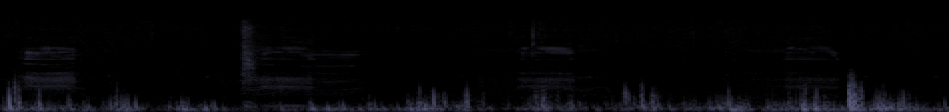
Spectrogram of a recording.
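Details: Migrating wildebeest herd on the southern Serengeti plains near Naabi Hills, Tanzania; many overlapping low grunting, nasal honks and moaning calls blending into a continuous rumble, with a few higher bleating calls standing out.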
